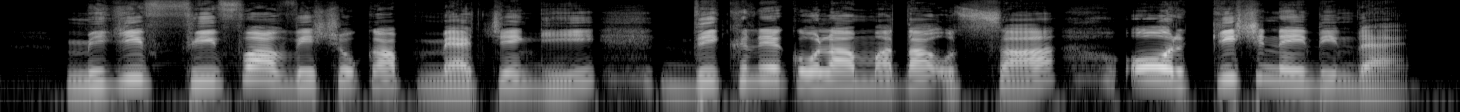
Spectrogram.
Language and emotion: Dogri, happy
